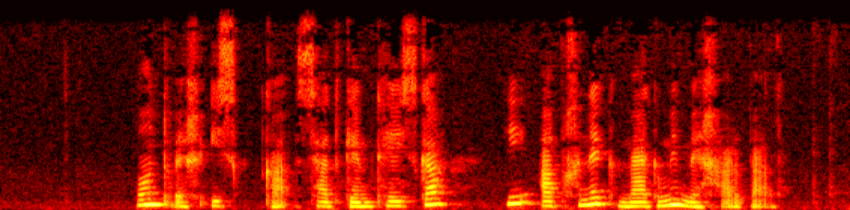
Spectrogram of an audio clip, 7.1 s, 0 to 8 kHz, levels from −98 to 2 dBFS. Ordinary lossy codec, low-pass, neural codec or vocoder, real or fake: Opus, 64 kbps; 7.2 kHz; none; real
